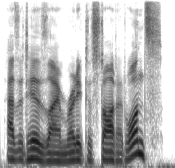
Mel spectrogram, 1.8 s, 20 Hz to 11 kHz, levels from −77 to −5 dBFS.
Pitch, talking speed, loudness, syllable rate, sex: 130 Hz, 340 wpm, -17 LUFS, 7.3 syllables/s, male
